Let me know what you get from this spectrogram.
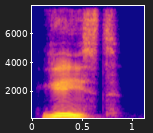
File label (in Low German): "Geest", Platt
